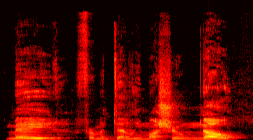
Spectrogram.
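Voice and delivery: slow, loud dramatic build to a shouted no; dramatic quote. Acted. Reading Hiluluk's speech aloud, slow and booming. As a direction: proclaim it, then hit the no hard.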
